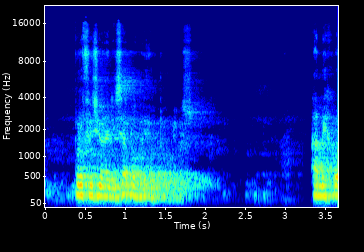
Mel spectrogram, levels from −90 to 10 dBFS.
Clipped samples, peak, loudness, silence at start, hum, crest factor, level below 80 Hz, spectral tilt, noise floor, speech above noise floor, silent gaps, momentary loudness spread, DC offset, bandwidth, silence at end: under 0.1%; -12 dBFS; -30 LUFS; 0.4 s; none; 20 dB; -74 dBFS; -7 dB/octave; -68 dBFS; 39 dB; none; 16 LU; under 0.1%; 16 kHz; 0 s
